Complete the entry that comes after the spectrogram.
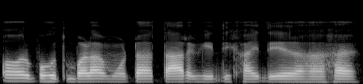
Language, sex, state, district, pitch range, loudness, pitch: Hindi, male, Jharkhand, Palamu, 125-135 Hz, -19 LUFS, 130 Hz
